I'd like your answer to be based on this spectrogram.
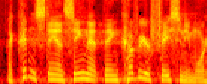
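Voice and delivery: usual speaking voice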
